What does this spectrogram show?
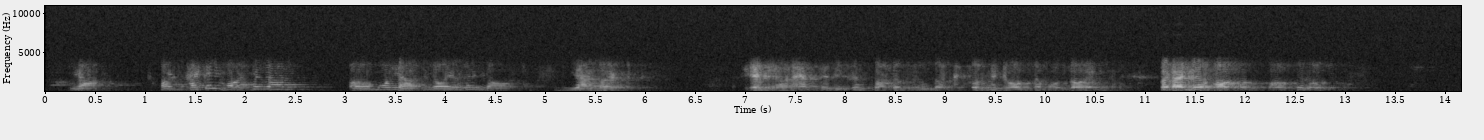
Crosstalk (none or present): none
